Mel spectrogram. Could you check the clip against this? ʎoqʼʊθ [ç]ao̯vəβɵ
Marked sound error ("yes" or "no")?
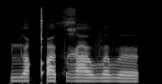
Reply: yes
